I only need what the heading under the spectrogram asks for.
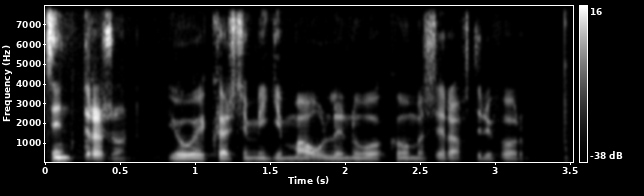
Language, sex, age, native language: Icelandic, male, 18-19, Icelandic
